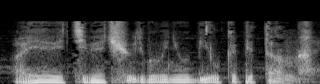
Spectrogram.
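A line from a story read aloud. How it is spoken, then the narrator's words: Quiet. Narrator (Russian): негромко сказал Гумилев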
